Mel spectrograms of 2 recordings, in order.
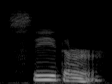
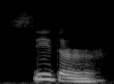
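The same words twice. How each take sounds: Both takes have the same delivery.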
